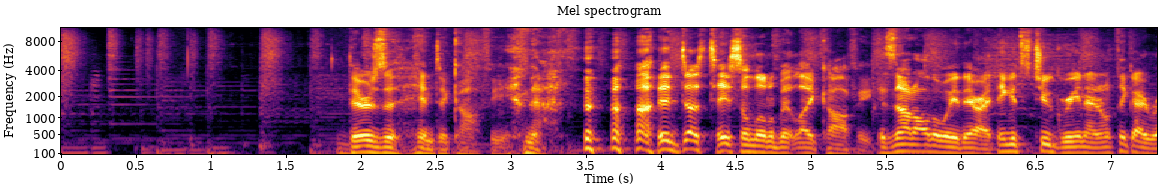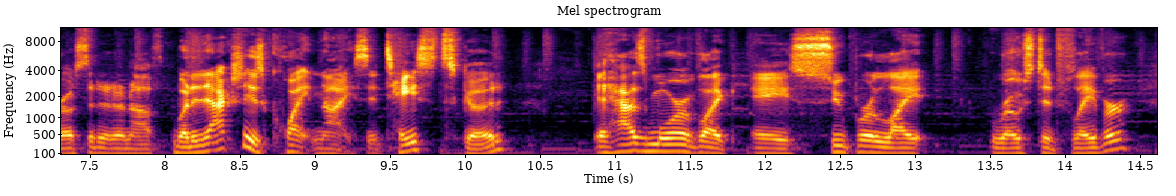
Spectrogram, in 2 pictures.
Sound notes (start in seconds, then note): 0.2 relaxing music; 3.0 laughing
